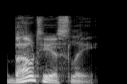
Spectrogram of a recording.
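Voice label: "bounteously", British English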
